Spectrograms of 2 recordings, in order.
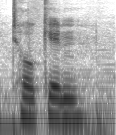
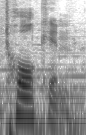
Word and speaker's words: Token: Tolkien and by the way if you say token you're part of the problem because his name is pronounced Tolkien anyways I thought it was very funny when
